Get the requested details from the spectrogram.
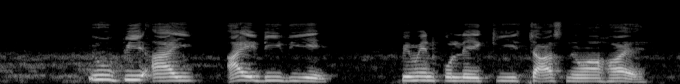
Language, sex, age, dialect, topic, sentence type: Bengali, male, 18-24, Rajbangshi, banking, question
